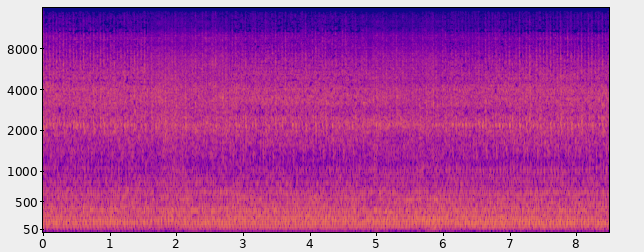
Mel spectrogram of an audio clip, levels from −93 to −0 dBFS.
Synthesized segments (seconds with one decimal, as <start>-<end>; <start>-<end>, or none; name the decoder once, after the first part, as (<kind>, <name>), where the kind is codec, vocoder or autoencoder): 1.6-2.8 (codec, SNAC); 4.8-6.0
